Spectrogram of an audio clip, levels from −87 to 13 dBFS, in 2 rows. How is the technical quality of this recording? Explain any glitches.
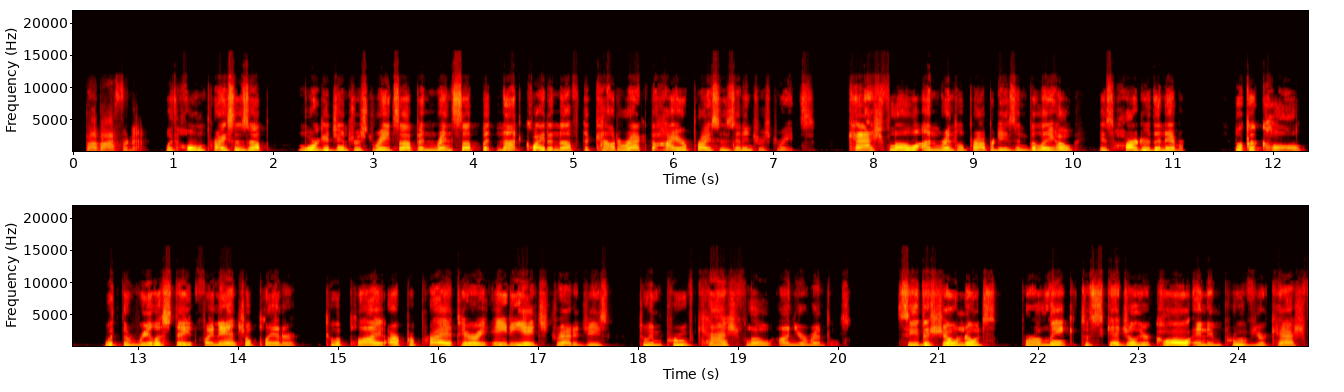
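No technical faults are audible anywhere in this speech recording, so there are no glitches to explain.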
